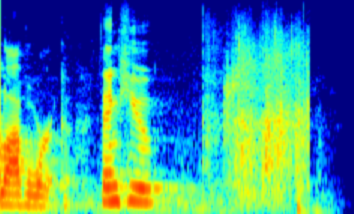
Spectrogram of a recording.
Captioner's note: applause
